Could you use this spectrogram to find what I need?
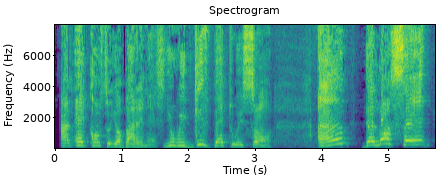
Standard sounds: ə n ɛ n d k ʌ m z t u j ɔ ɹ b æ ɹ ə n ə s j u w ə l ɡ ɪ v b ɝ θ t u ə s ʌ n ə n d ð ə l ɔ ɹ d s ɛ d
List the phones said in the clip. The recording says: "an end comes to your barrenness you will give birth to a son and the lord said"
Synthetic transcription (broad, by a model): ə n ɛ d k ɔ m s t u j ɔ b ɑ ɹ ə n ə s j u w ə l ɡ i v b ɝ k t u ə s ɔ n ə n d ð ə l ɔ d s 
